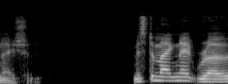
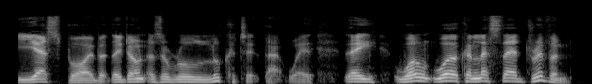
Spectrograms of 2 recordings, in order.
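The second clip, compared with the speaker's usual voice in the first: plain reading voice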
